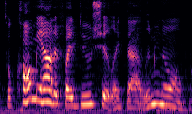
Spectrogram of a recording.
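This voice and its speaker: Casual woman streamer over clear music. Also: on the high side, brisk. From United States. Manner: animated rambling, frequent swearing. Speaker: streamer chatting with viewers during a puzzle game. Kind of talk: casual livestream chat.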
